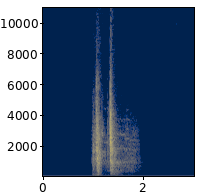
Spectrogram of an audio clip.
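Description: A wooden door creaks open slowly.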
